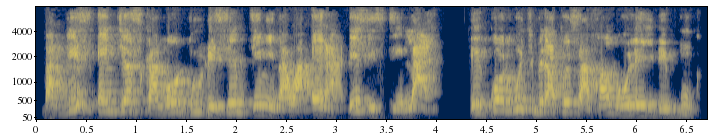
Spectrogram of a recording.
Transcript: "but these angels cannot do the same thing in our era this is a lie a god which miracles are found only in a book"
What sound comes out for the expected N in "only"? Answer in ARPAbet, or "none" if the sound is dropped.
none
